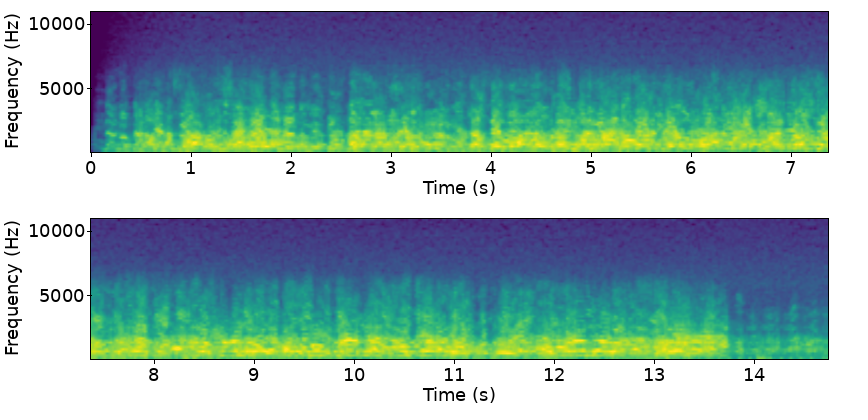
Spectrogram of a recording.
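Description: A crowd of men shout and argue over one another with excitement.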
